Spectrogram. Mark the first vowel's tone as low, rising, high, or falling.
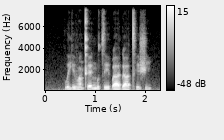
falling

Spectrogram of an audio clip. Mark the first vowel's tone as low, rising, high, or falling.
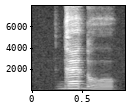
high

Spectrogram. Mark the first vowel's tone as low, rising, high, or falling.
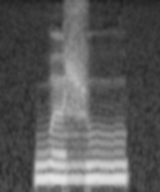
high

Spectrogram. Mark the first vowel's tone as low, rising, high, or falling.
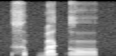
low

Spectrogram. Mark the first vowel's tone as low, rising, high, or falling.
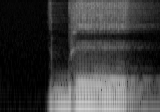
falling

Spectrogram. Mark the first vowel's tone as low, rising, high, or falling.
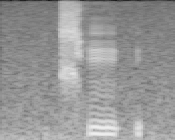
high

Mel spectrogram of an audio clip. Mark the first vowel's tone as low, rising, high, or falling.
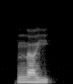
low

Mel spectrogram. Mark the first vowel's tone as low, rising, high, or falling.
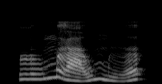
rising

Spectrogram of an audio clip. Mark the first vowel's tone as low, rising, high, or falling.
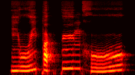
rising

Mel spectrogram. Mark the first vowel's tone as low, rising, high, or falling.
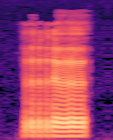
high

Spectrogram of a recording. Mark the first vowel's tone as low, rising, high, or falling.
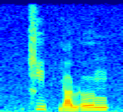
falling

